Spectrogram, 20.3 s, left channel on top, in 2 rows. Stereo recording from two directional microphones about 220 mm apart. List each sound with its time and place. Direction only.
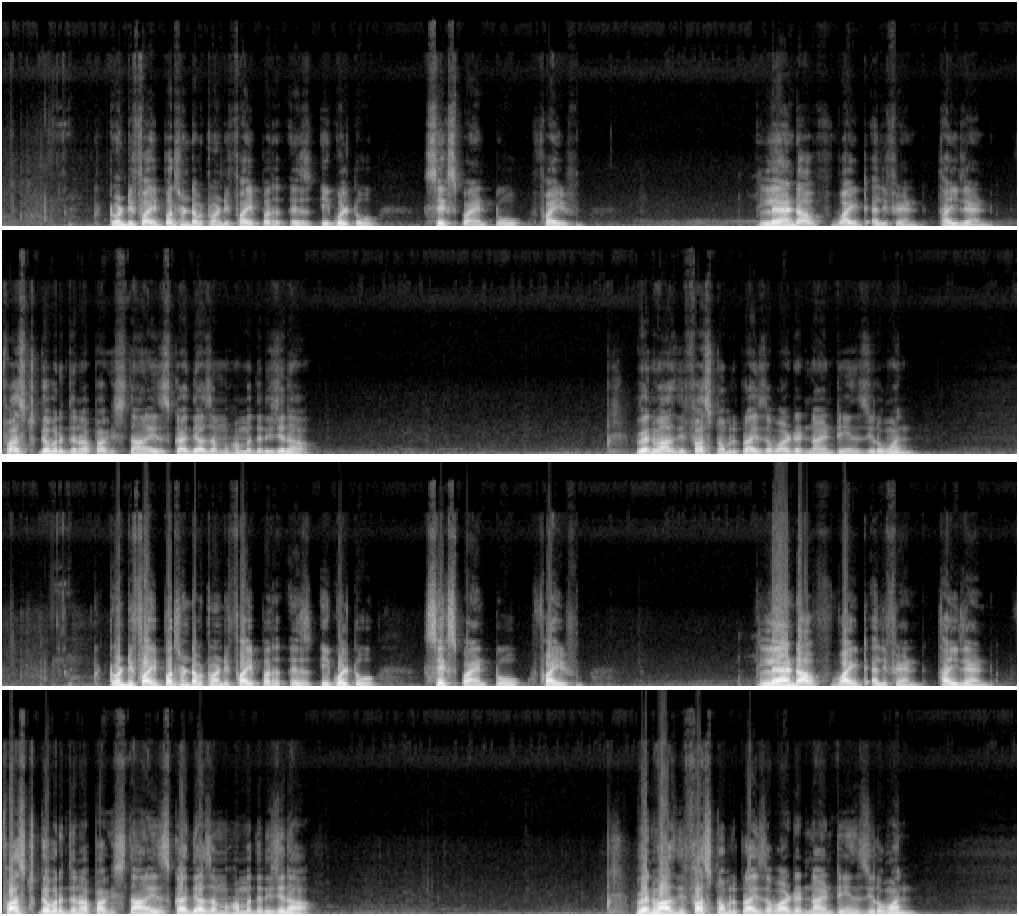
0.5 s speech: 45° right (ahead or behind)
7.5 s speech: 45° right (ahead or behind)
16.1 s speech: 45° right (ahead or behind)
